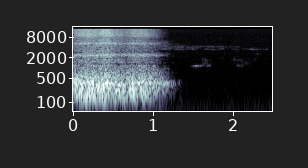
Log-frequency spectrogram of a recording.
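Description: Steady static hiss on a videoconference audio line that cuts off suddenly about a second in, leaving near silence: the noise fault on the link clearing.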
